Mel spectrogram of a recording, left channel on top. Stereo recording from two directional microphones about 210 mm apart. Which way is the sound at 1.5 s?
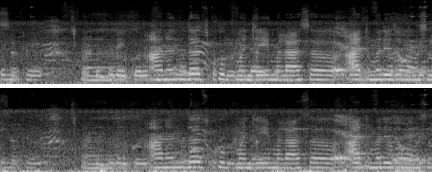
10° left (ahead or behind).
